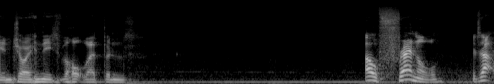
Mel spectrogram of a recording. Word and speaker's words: Fresnel: Oh, I didn't know it's silent.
